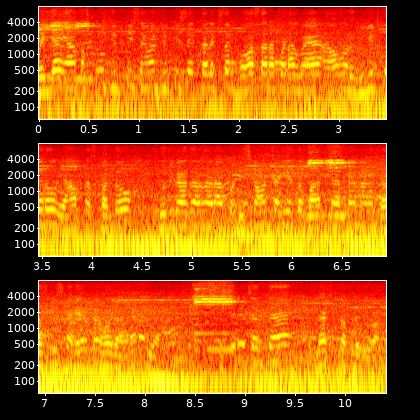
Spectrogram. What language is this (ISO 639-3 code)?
hin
